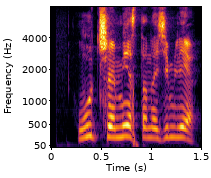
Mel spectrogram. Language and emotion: Russian, positive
